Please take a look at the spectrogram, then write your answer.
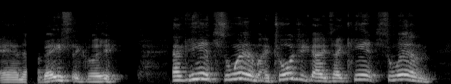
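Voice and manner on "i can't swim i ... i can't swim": put-on furious yell, high, angry scream. Retelling a friend pulled from the lake: imitating someone screaming angrily. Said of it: "starts screaming and cursing at us".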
